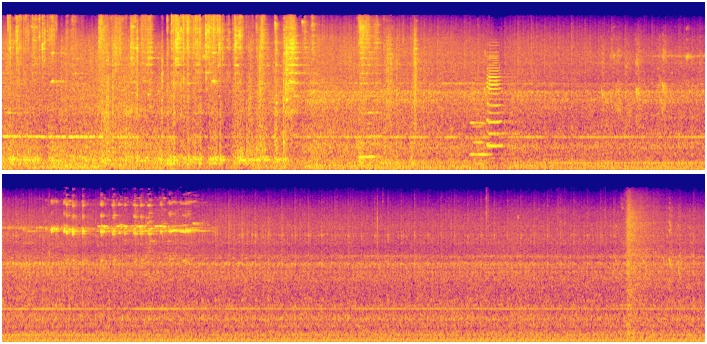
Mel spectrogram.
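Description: Railway coach wheels clattering and knocking over the rail joints and points while running alongside a diesel locomotive. After a cut near ten seconds, a diesel locomotive's engine runs with a steady low drone as it draws slowly into the platform.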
